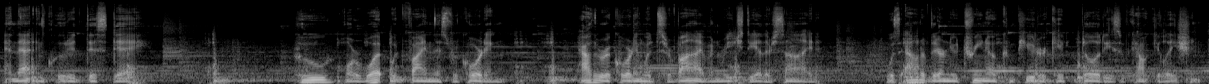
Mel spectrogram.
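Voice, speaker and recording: With a bass voice at a moderate pace, a man narrates a scripted science fiction tale like an audio fiction podcast host. Instrumental music plays underneath.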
